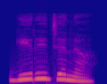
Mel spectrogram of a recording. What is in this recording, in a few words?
"ಗಿರಿಜನ", Kannada; giri jana; noun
